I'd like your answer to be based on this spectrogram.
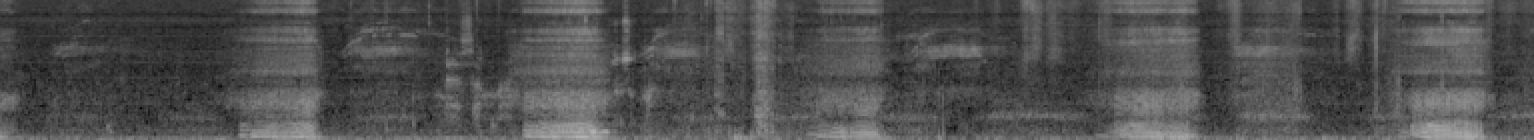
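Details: Young child snoring while asleep: regular low, rumbling snores, about five in fifteen seconds, each with a rough fluttering quality.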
